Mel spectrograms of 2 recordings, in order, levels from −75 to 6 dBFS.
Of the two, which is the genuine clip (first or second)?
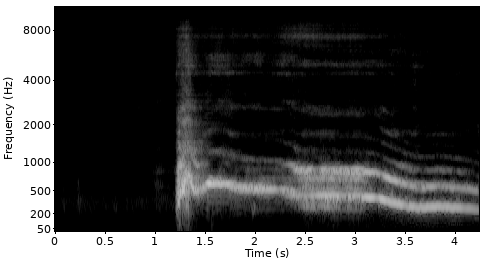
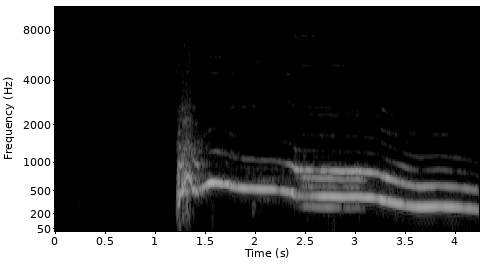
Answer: second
